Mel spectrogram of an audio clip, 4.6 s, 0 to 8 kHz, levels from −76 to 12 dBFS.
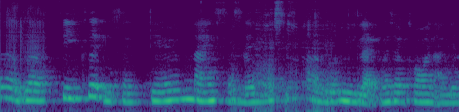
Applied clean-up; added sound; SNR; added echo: neural separator model SepFormer DNS4.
